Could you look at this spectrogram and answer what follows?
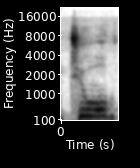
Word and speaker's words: Tewell: Now today, I'm going to be taking a look at the Tewell T-300 Bluetooth speaker. And that's spelled T-E-W-E-L, like jewel, as opposed to T-O-O-L.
